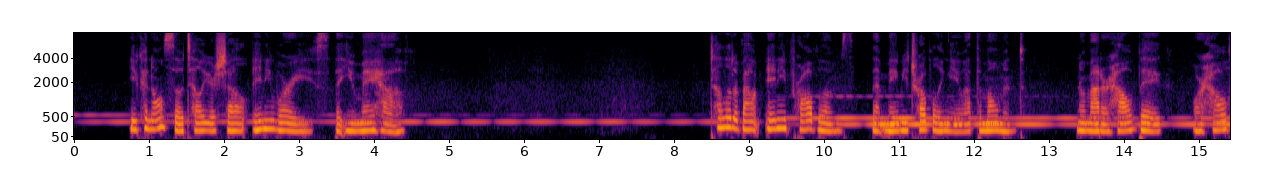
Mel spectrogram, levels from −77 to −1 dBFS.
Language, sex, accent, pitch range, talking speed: English, female, American, 155-185 Hz, 120 wpm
